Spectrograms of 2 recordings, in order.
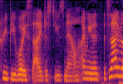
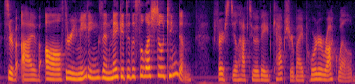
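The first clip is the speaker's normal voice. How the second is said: spoof ad read; 7 dB louder than usual. Acted.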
